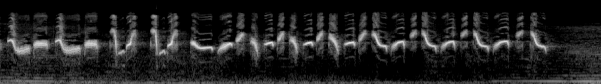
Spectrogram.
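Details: Chinese hwamei, a bird native to China, singing loud clear whistled phrases that swoop up and down, about two to three notes each second in a steady run, with a faint low hum beneath.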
